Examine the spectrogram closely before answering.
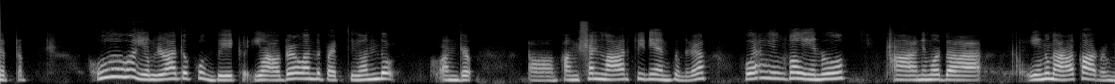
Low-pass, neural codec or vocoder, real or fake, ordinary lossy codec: none; codec, 16 kHz, 0.5 kbps, FreqCodec, larger model; fake; none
